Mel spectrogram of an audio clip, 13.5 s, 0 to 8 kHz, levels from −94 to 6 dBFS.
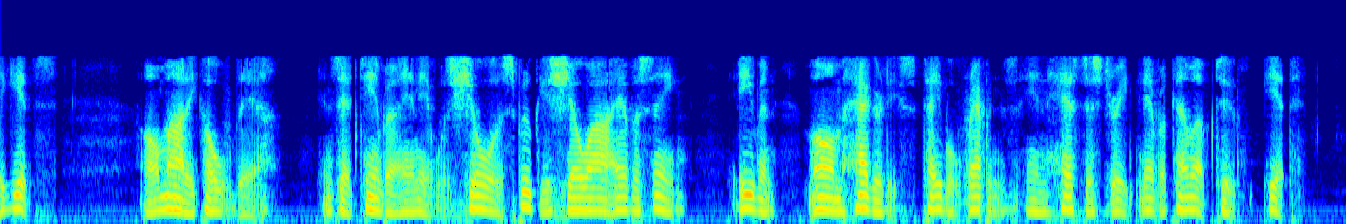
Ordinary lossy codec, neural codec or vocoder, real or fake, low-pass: AAC, 16 kbps; none; real; 7.2 kHz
